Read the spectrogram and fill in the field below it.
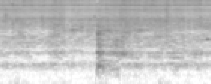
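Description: Stuffed okra curry (bharela bhinda) being stirred in a pan, a soft continuous scraping and light sizzle with one brief louder knock near the middle, steady and close.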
